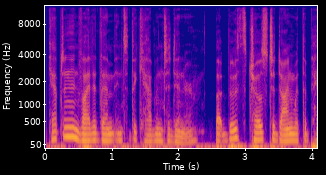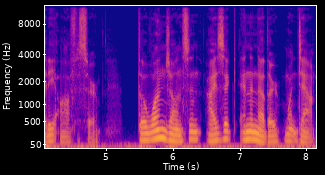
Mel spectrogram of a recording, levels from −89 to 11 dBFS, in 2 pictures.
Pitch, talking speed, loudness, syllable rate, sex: 120 Hz, 190 wpm, -19 LUFS, 5.9 syllables/s, male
